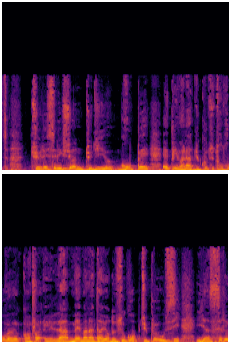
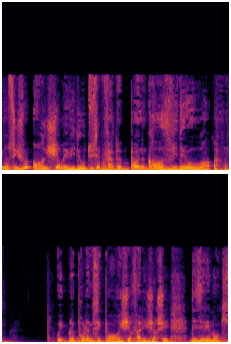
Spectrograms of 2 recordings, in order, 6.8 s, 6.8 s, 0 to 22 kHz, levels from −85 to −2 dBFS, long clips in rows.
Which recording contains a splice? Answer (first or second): second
